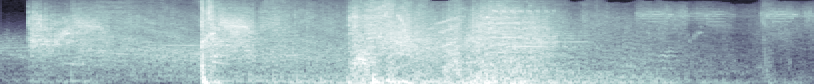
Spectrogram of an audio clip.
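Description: A heavy metal blade clangs down and scrapes along a hard floor.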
